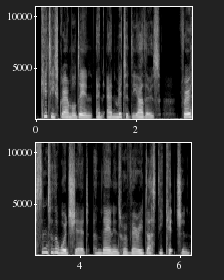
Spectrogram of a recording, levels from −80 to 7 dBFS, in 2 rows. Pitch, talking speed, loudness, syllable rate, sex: 235 Hz, 185 wpm, -17 LUFS, 5.2 syllables/s, female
